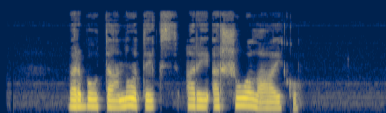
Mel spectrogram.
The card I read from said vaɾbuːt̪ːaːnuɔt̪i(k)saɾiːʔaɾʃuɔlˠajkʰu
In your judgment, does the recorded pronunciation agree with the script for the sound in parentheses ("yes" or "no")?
yes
